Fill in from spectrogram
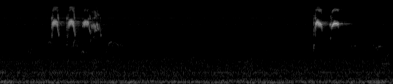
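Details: Serindit, the Blue-crowned hanging parrot, during a session luring wild birds at a new site. A rapid trio of piercing high chirps, then a pause and a pair of thin shrill notes, with constant insect drone behind.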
